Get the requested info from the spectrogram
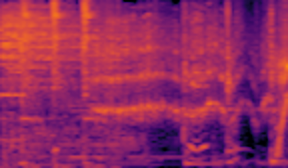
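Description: Cartoon soundtrack: background music, with a comic sound effect about halfway through, a drawn-out hissing screech that slides in pitch. Near the end, playful music with swooping notes comes in.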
